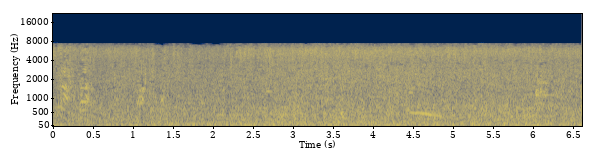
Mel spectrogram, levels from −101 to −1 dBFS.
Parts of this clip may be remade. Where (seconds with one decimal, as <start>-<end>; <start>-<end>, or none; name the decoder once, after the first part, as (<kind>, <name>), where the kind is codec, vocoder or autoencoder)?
none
